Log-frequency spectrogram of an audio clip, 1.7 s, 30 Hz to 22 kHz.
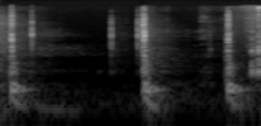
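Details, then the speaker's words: Rover 75 door locks with central locking: three short clunks with a brief motor buzz, the locks lock but never unlock; door lock actuator runs but does not unlock. "So, both of these locks do exactly the same thing. They lock, but they don't unlock."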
